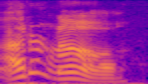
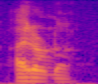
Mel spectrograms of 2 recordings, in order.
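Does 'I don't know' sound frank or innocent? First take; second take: innocent; frank. First: It sounds like a light, innocent answer. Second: It sounds flat, blunt and disturbingly frank. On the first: The speaker really does not know. "She didn't say" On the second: The speaker knows but refuses to talk. "Her tone was disturbingly frank"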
